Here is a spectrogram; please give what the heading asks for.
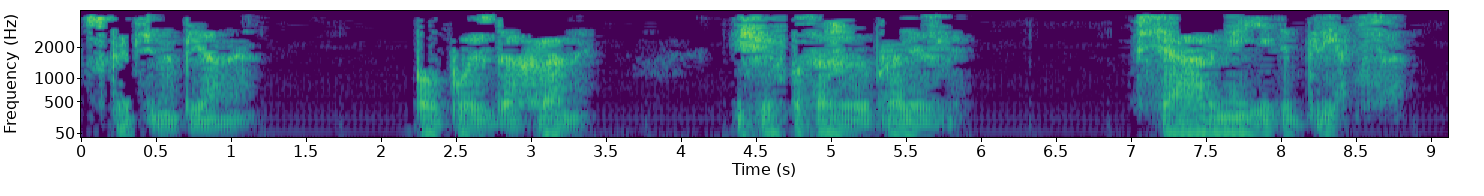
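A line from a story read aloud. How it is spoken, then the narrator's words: Quiet, woman's voice. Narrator (Russian): Жена тихо сказала вслед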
